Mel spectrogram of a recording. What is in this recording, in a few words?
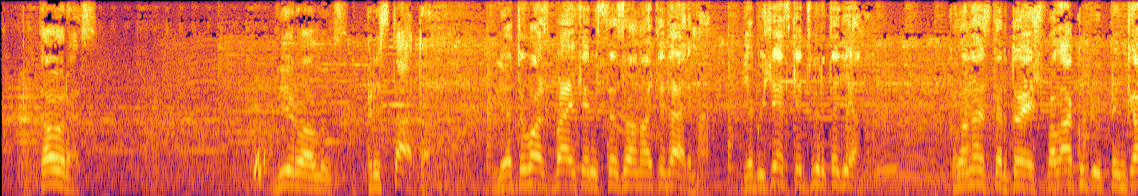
radio ad; Bikers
